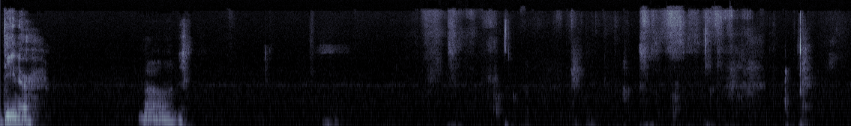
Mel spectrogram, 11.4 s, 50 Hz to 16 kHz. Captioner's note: pauses 10 seconds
